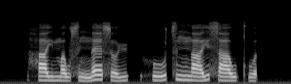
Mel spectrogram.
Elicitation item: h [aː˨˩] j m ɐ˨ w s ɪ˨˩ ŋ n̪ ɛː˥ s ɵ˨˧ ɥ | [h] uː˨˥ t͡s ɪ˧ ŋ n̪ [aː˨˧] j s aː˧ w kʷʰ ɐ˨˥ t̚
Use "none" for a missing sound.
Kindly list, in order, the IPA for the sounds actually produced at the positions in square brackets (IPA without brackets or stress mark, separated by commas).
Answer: aː˧, h, aː˨˥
